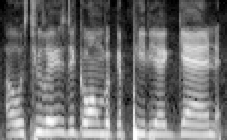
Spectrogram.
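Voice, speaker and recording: A woman's voice: fairly high pitch, little pitch movement, fast. Informal young woman on a noisy homemade recording. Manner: informal, giggly, stumbling over words. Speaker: amateur reader of own fan fiction. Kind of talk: casual read-aloud with banter.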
